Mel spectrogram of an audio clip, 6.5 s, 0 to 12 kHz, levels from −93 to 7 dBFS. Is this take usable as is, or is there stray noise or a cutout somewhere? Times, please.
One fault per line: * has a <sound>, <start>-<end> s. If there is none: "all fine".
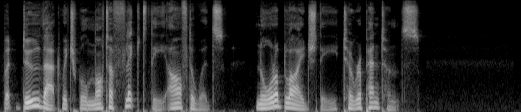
all fine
